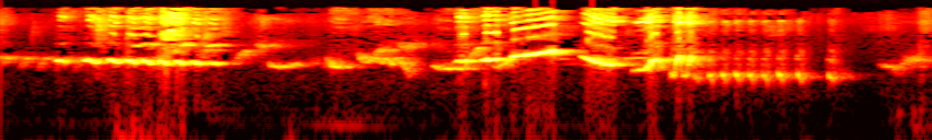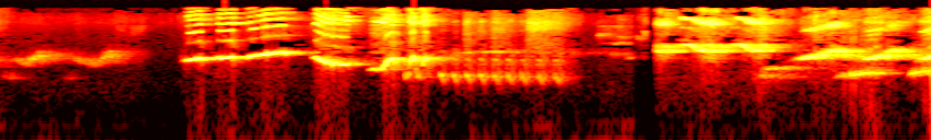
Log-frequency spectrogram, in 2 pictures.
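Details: White-rumped shama master song used to train other shamas: rich whistled phrases that slur upward and downward, mixed with fluttering rattles and short pauses between phrases.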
